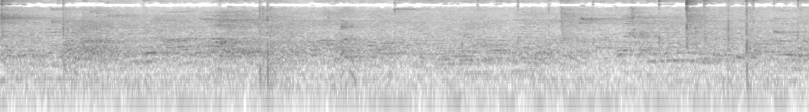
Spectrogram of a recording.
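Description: Celluloid-type table tennis ball clicking off bats and the table in a rally, a few sharp clicks at irregular spacing. Steady chatter of voices fills the hall.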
